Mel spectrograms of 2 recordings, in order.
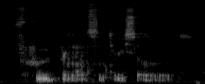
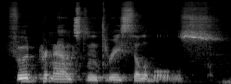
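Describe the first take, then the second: First: Whisper. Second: Said in the usual way. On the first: Real, not acted. Repeats clue under breath.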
